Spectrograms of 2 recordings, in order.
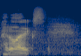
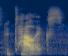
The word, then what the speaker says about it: Petalics: And I wanted to use the pure gold Petaletics to die cut out the tree. If you've never die cut on the metallic I said it wrong. It's Petalics.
